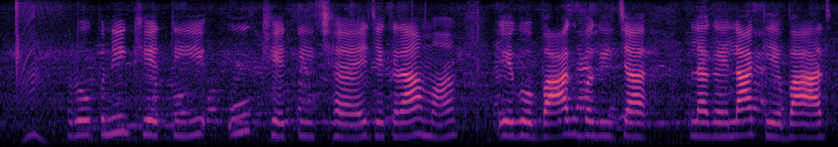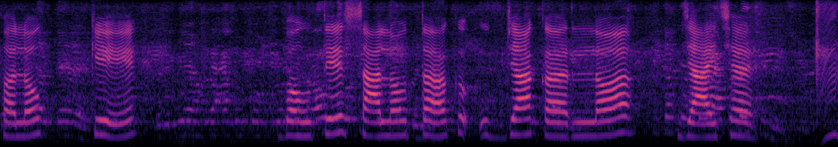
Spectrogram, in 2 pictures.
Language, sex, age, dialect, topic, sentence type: Maithili, female, 18-24, Angika, agriculture, statement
